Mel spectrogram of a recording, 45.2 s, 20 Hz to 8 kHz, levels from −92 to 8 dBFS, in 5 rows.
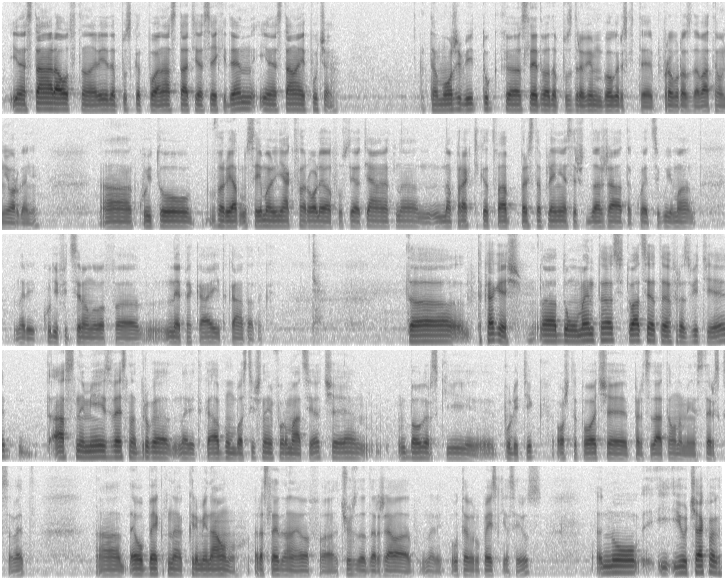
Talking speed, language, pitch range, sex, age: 130 wpm, Bulgarian, 95-110 Hz, male, 20-39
